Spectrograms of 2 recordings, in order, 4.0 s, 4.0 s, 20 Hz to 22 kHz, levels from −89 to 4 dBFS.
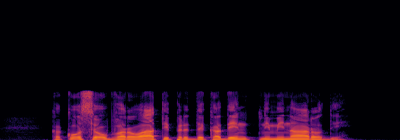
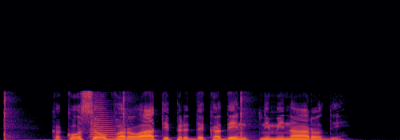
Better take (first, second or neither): first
